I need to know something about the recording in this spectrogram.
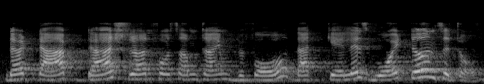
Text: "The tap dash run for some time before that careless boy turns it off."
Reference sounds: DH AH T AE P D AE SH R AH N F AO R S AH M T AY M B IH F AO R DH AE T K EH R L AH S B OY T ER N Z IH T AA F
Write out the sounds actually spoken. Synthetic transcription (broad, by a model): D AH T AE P D AE SH R AH N F AO R S AH M T AY M B IH F AO R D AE T K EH L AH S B OY T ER N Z IH T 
